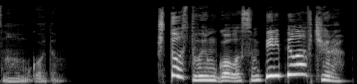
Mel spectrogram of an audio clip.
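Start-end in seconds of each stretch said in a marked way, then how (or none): 1.5-3.5 much higher, louder teasing friend; chirpy girlfriend teasing on the phone; friend's voice. Acted. Friend teases her about a hangover, high and loud.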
